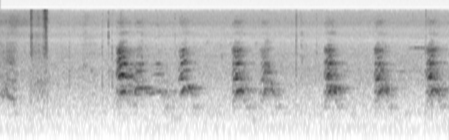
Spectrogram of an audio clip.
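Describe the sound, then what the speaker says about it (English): A dog barks repeatedly in short bursts, fairly close, with a rhythmic pattern of about eight barks and brief pauses between them. "Now she's really barking."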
